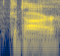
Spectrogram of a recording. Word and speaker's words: Qatar: So we left Torrejon, Spain in August of 1990 and arrived in Doha, Qatar, or Qatar as they say. That's the way they pronounce it.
